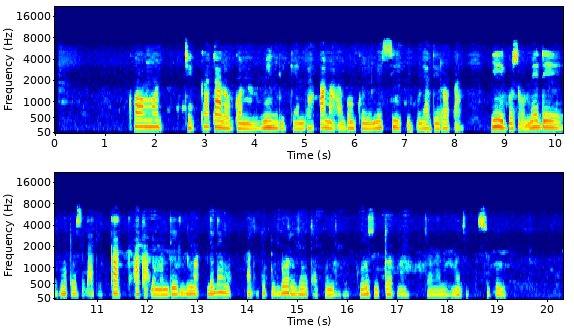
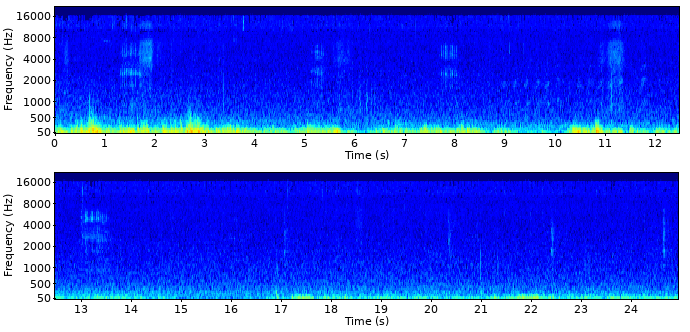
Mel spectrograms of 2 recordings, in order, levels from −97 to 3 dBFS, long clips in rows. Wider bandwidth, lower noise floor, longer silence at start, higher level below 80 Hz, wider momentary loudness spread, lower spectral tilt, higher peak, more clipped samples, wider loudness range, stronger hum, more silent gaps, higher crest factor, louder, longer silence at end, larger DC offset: second, 7.6 kHz vs 16.5 kHz; first, -73 dBFS vs -63 dBFS; first, 1.5 s vs 0 s; second, -68 dBFS vs -46 dBFS; second, 15 LU vs 22 LU; about the same, -6 dB/octave vs -6.5 dB/octave; first, -6 dBFS vs -20 dBFS; neither; second, 7 LU vs 18 LU; neither; neither; about the same, 22 dB vs 22 dB; first, -26 LUFS vs -43 LUFS; first, 1.15 s vs 0 s; neither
